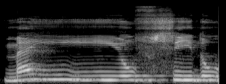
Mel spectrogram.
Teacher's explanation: میم کو یا مشدد کے ساتھ ملائیں گے تو غنہ کریں گے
